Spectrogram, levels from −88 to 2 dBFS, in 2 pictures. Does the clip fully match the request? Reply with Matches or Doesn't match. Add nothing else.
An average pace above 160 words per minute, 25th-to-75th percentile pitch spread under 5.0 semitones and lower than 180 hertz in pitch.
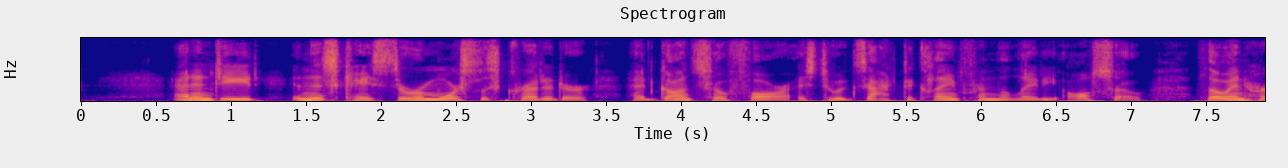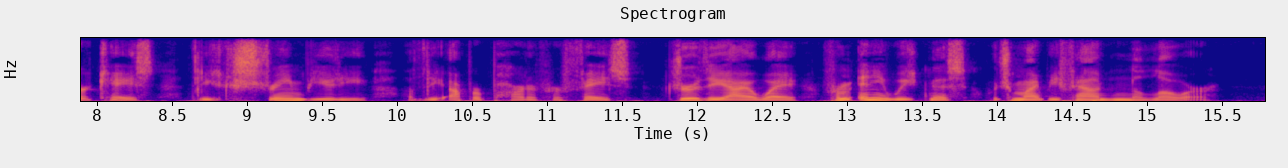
Matches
